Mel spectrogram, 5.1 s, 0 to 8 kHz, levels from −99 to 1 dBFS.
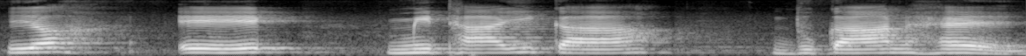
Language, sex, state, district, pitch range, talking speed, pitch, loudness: Hindi, female, Bihar, West Champaran, 185-220 Hz, 70 wpm, 200 Hz, -14 LUFS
